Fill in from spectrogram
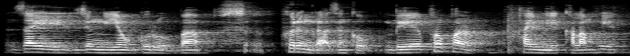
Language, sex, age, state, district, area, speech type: Bodo, male, 45-60, Assam, Kokrajhar, rural, spontaneous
